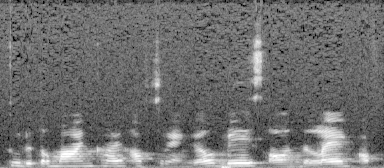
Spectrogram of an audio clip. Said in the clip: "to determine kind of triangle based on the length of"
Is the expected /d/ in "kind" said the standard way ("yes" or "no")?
no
